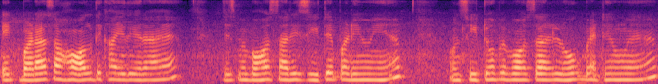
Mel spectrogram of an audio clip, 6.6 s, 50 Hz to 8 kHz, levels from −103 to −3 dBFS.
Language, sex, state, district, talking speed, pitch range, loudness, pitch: Hindi, female, Bihar, Araria, 230 wpm, 210-220 Hz, -18 LUFS, 215 Hz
